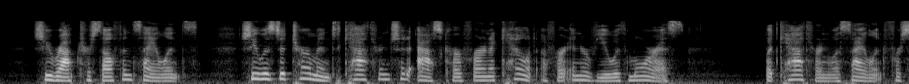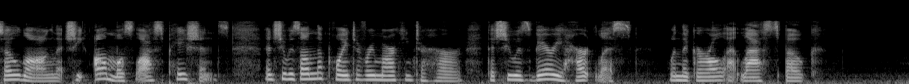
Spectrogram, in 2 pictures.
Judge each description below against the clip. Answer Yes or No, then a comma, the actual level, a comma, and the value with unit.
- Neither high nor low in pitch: No, high, 195 Hz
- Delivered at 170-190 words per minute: Yes, average, 175 wpm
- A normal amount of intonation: Yes, average, 4.4 semitones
